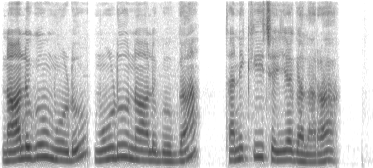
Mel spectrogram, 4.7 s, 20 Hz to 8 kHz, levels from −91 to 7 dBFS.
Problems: none marked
